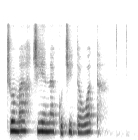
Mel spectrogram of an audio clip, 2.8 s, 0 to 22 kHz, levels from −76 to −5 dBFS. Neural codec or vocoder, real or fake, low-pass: codec, 24 kHz, 0.5 kbps, DualCodec; fake; 10.8 kHz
